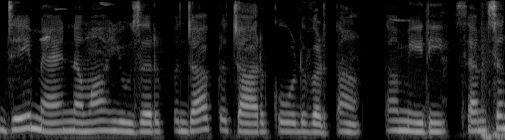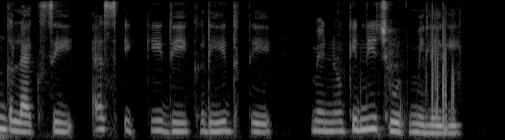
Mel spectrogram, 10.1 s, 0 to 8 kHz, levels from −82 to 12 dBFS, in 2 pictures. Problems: background sounds at intervals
